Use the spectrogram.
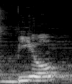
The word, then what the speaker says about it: Bio: And the pronunciation was bio, not bio, as we were used in India.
